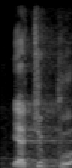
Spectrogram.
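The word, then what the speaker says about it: يجبّ: Al islamu yajubbu maqoblah itu bacanya bukan yajibu tapi apa yajubbu yaq lah kalau pas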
